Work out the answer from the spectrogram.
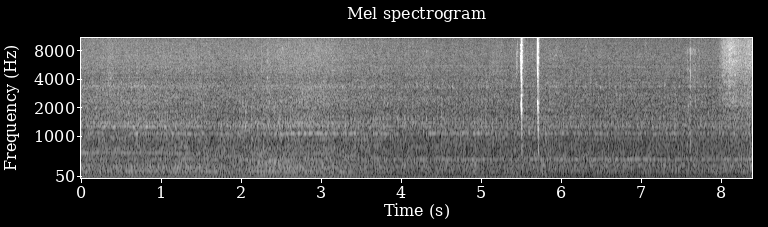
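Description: Vehicle engine idling steadily. Two sharp clicks come about 0.2 s apart a little past the middle.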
